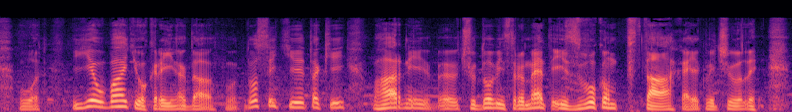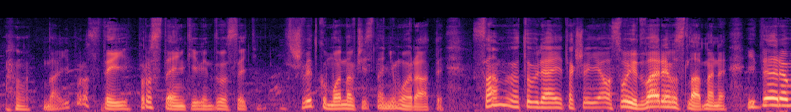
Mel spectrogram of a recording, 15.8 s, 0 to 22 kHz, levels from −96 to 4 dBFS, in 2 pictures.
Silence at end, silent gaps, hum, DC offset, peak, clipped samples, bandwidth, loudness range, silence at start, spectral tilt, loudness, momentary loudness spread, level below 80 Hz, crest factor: 0 s; none; none; 0.1%; -2 dBFS; under 0.1%; 11.5 kHz; 6 LU; 0 s; -6.5 dB/octave; -17 LUFS; 13 LU; -52 dBFS; 14 dB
